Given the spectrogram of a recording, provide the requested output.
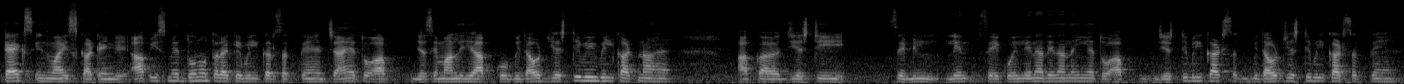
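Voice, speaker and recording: Indian man, mid-pitched voice, informal tutorial delivery, explanatory, faint background noise. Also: fairly even intonation, moderate pace, fairly bright tone. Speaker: software demonstrator. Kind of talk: informal step-by-step software tutorial.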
